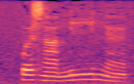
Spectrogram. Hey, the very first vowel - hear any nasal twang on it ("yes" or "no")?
no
